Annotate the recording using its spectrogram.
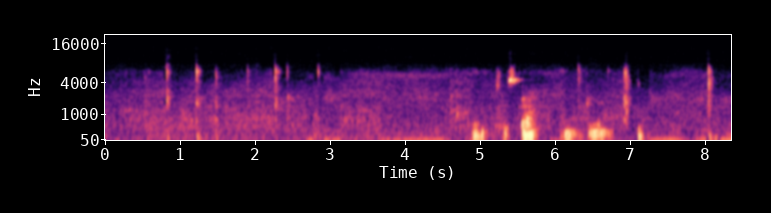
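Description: Faint computer keyboard clicks as a terminal command is typed, a few separate keystrokes at first, then a louder cluster of low sounds about five to seven seconds in.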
